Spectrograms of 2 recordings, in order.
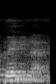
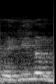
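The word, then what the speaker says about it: بَيِّنٌ: Al-halalu bayyinah. Itu bacanya bayyinun bukan bayyinah. Al-halalu utawi halal itu bayyinun. Iku pertelo. Pertelo itu apa? Jelas, bukan al-halalu bayyinah.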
